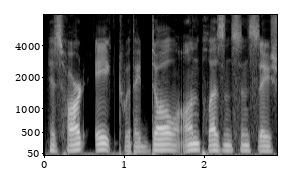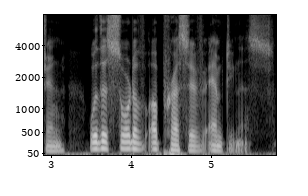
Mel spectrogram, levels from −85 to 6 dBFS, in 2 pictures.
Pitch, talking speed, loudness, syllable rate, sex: 115 Hz, 145 wpm, -19 LUFS, 4.3 syllables/s, male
